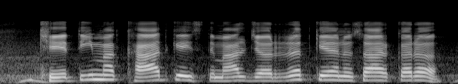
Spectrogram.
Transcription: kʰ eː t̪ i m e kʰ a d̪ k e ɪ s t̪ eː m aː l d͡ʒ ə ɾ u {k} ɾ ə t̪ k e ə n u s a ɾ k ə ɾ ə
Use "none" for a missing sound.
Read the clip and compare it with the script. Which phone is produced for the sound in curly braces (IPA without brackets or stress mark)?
none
